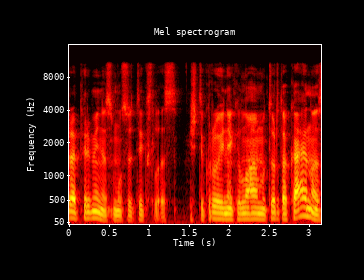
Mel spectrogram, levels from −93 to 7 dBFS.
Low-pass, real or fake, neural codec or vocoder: 10.8 kHz; fake; vocoder, 24 kHz, 100 mel bands, Vocos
